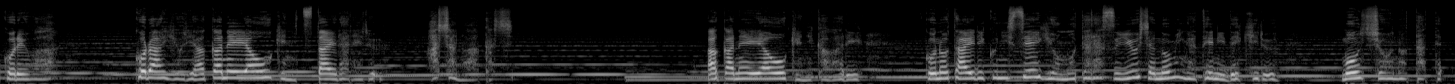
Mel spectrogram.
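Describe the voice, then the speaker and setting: A gracious young princess, high in pitch and solemn in tone. Her words are formal and ceremonious, radio drama style, with music clearly behind her. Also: a little slow, long pauses.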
